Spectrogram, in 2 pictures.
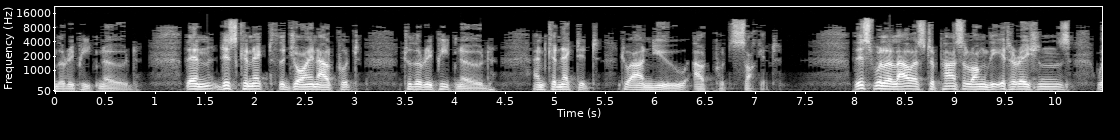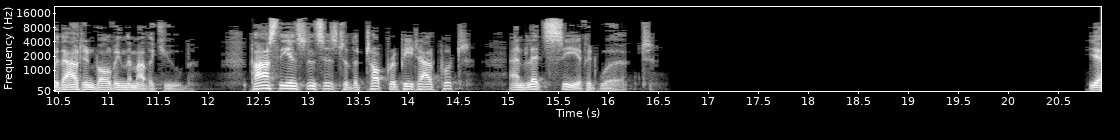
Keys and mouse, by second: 2.8 click, 6.3-12.9 drag, 15.6 shift+click, 16.3 click, 20.1 click.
